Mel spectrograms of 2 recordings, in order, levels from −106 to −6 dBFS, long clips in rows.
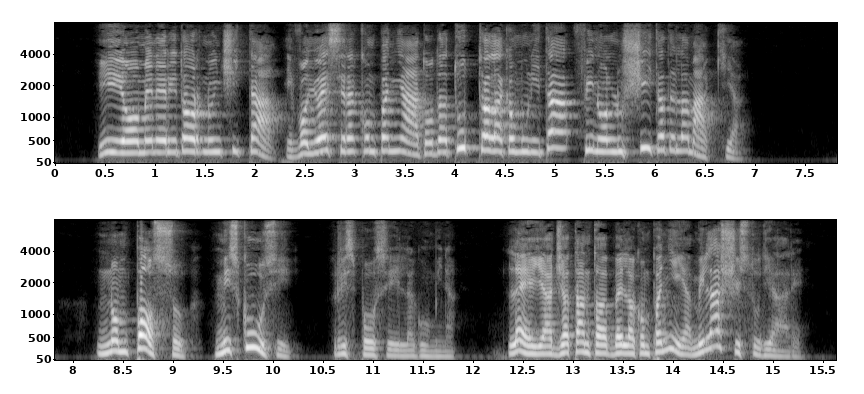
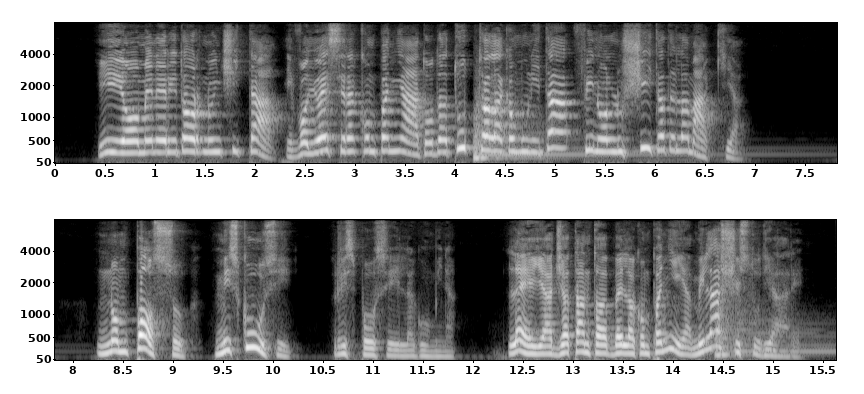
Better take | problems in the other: first | noise reduction (neural separator model SepFormer DNS4)

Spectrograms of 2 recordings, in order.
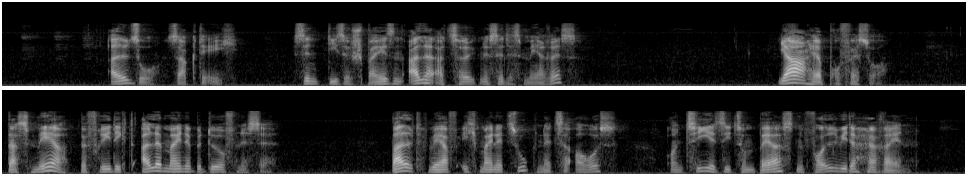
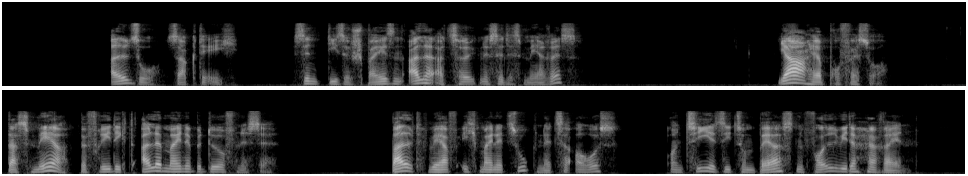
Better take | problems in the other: first | noise reduction (neural mask model DeepFilterNet 3)

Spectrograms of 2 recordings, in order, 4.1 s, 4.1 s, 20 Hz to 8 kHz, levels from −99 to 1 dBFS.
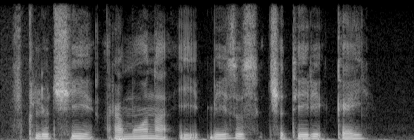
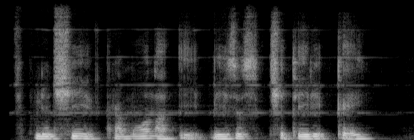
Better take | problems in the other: first | noise reduction (neural mask model DeepFilterNet 3)

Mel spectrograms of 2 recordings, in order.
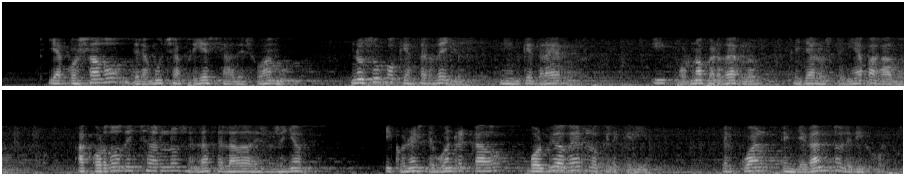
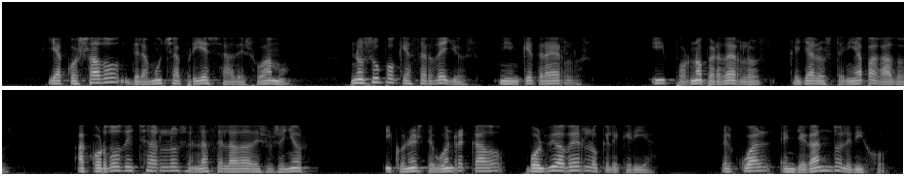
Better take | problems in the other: second | background sound (Engine); 13 dB below the speech // room echo; dies away in 1.7 s

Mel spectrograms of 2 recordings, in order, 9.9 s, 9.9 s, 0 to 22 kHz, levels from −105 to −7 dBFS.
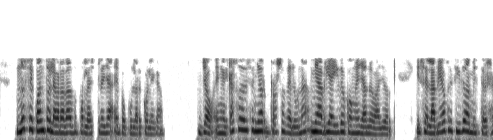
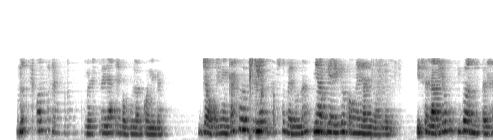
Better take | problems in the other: first | noise reduction (neural mask model DeepFilterNet 3)

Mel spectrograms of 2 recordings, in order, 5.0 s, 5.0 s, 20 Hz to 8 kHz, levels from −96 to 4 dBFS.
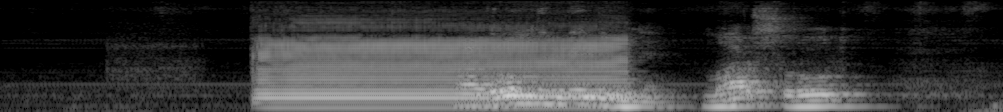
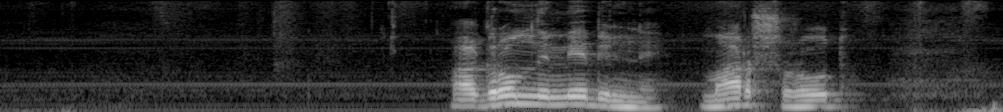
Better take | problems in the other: second | background sound (Wind instrument, woodwind instrument); 2 dB below the speech // room echo; dies away in 0.6 s

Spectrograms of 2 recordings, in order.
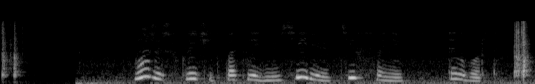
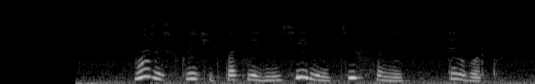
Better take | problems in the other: second | background sound (Telephone); 13 dB below the speech

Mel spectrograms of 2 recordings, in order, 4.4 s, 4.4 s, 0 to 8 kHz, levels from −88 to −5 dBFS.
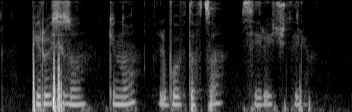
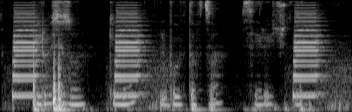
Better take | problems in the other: first | background sound (Vehicle horn, car horn, honking); 1 dB above the speech // room echo; dies away in 0.2 s

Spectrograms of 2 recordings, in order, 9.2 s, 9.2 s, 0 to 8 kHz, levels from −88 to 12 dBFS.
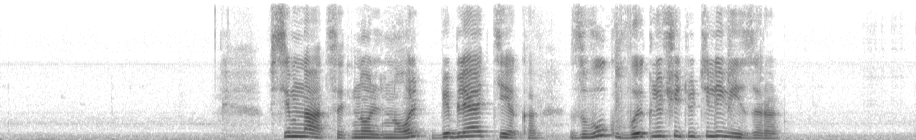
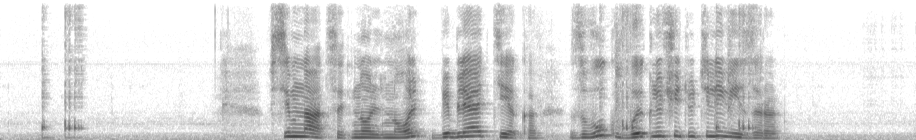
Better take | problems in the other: first | background sound (Fart); 15 dB below the speech

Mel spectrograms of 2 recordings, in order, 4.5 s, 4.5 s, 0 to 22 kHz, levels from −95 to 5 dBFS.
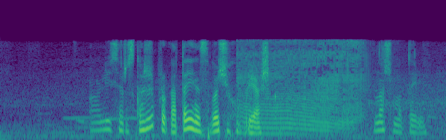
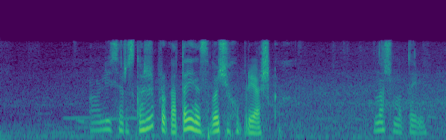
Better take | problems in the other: second | background sound (Fart); 7 dB below the speech

